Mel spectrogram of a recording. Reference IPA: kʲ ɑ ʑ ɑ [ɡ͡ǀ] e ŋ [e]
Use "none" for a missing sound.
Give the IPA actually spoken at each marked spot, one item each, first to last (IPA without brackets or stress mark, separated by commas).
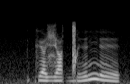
ɡ͡ǀ, e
